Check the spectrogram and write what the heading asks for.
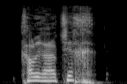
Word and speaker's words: Kowalkiewicz: Kowalkiewicz.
